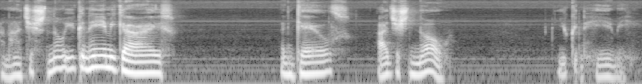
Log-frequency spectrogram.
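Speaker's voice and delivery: speaking softly and low. Testing a microphone for viewers and showing it catches quiet speech: talking really quietly. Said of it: "I can talk really quietly".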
